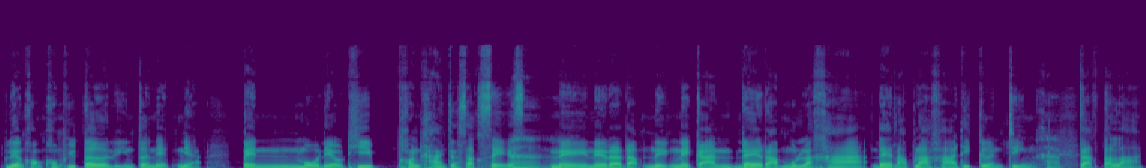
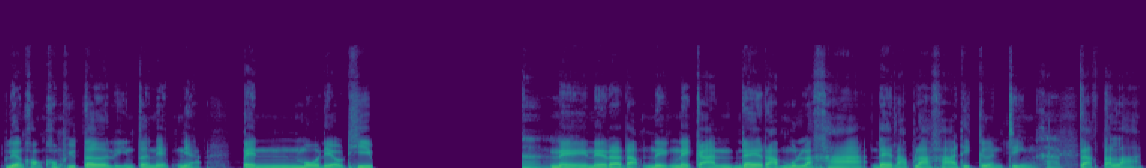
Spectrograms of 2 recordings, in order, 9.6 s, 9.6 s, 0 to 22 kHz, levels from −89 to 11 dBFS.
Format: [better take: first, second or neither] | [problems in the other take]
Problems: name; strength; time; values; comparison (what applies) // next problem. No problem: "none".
first | audio cutting out; at 3 s for 1.5 s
